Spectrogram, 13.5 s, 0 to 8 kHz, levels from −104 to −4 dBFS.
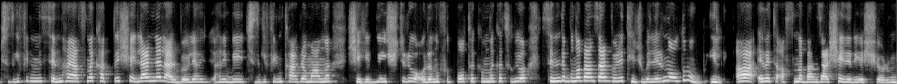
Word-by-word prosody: çizgi 245 +3 -9
filmin 305 -1 -4
senin 295 -2 -1
hayatına 300 0 +1
kattığı 320 0 -4
şeyler 325 0 +2
neler? 305 -11 +4
Böyle 235 +2 +1
hay 255 -1 -7
hani 255 -2 -2
bir 255 -1 -3
çizgi 225 -1 -9
film 265 +2 -6
kahramanı 275 0 0 0.2
şehir 230 -2 -3
değiştiriyor, 275 +1 -2
oranın 245 +3 +1
futbol 270 +1 -2
takımına 285 0 -3
katılıyor. 300 0 -3
Senin 315 0 +2
de 315 -4 -1
buna 340 +3 +3
benzer 350 -1 +5
böyle 310 +1 -1
tecrübelerin 270 +2 -2
oldu 345 +1 +1
mu? 260 - -2
Bu - - -25
il 240 -1 +1 0.2
a, 305 +3 +8
evet, 295 +2 +2
aslında 245 +1 -2
benzer 245 +1 +3
şeyleri 250 -3 0
yaşıyorum 230 -1 -2
275 Hz, 160 wpm, -24 LUFS, 245-305 Hz, 0.2 s, a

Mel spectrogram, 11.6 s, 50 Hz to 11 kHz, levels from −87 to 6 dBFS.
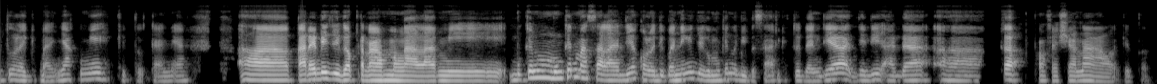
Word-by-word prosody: itu 155 - -12
lagi 145 -1 -6
banyak 170 +6 -6 0.2
nih, 200 +1 -4 0.2
gitu 150 +3 -20
kan - - -11
ya. 145 - -8 0.6
Eee, 165 -2 +5
karena 170 +2 +7
dia 205 - +7
juga 170 -2 +5
pernah 160 -1 +6
mengalami 150 -1 +3 0.6
mungkin 175 +7 0 0.2
mungkin 220 +4 0
masalah 180 -7 +1
dia 185 - 0
kalau 165 -3 -2
dibandingin 160 +6 -2
juga 155 - -4
mungkin 185 +4 -7
lebih 155 -3 -7
besar, - - -7
gitu, 155 0 -15
dan 140 -1 -3
dia 180 +3 +3 0.2
jadi 160 +2 -7 0.2
ada, 150 +2 -3 0.3
eee, 150 -3 -6 0.3
ke 180 - +3 0.3
profesional, 145 -3 -5
gitu. - - -22
160 Hz, 165 wpm, -23 LUFS, 150-175 Hz, 0.6 s, karena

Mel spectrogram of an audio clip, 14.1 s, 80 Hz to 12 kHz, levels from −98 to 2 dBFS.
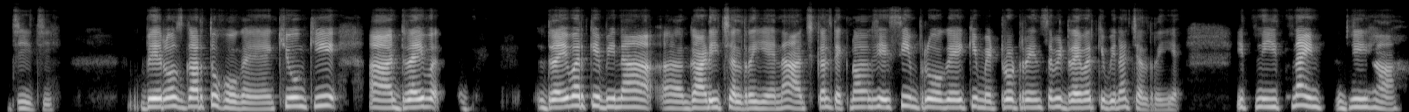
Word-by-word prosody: जी, 195 +1 -7
जी, 155 -1 -14 0.9
बेरोज़गार 250 0 +5
तो 295 - +2
हो 210 -5 -1
गए 185 -1 -4
हैं 185 0 -5
क्योंकि 265 +1 +2 0.4
अ, 220 -2 +3
ड्राइवर 230 +3 +3 1.1
ड्राइवर 245 +6 +5
के 275 -1 +4
बिना 245 0 0 0.2
अ, 200 -1 -5
गाड़ी 215 +1 +3
चल 205 -1 -1
रही 195 0 -2
है 190 0 -3
ना 225 +1 -1
आजकल 195 +5 -5
टेक्नोलॉज़ी 235 +3 -2
ऐसी 230 +5 -2
इम्प्रूव 240 -2 +1
हो 220 - 0
गई 225 0 +1
है 225 - +1
कि - - +1
मेट्रो 205 +4 -1
ट्रेन 225 0 -2
सभी 245 +1 0
ड्राइवर 215 +2 +1
के 225 - -3
बिना 230 +2 -4
चल 195 -6 -7
रही 155 -1 -12
है 155 - -13 0.6
इतनी 240 +1 -3
इतना, 265 +5 -1
इन 250 -5 +2 0.2
जी, 235 +4 -1
हाँ। 180 -4 -5
225 Hz, 175 wpm, -23 LUFS, 205-245 Hz, 1.1 s, बेरोज़गार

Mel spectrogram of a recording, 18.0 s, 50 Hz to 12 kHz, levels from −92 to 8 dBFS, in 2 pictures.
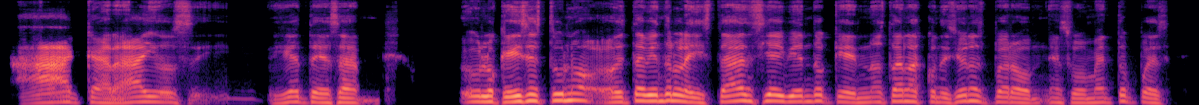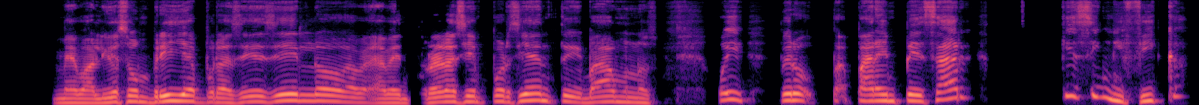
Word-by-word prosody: Ah, 165 - +4
caray, 160 +3 +1
o 155 -1 -4
se 280 - -11 0.3
fíjate, 150 +3 -2
o - - -1
sea, 140 0 0 0.8
lo 170 0 +3
que 160 - +4
dices 180 +2 +7
tú, 205 +2 +4
¿no?, 210 0 +4
ahorita 195 0 0
viendo 190 +1 +6
la 190 -4 +5
distancia 180 +6 +1
y 180 - +4
viendo 175 +2 0
que 155 -3 -1
no 150 +2 -5
están 180 +3 -1
las 175 -4 0
condiciones, 170 +4 -2
pero 155 -4 -1
en 145 -1 -8
su 140 - -7
momento, 140 +5 -5
pues, 140 -5 -6 0.6
me 135 +1 -3
valió 135 +3 -1
sombrilla, 180 +2 +3
por 150 +1 -6
así 140 +1 -3
decirlo, 190 +1 +1
aventurar 140 0 -3
al 170 - +2
100% 180 +5 -1
y 165 -4 -2
vámonos. 155 -2 -5 0.4
Oye, 220 0 -3 0.2
pero 210 0 +1
pa - - -12
para 195 -1 0
empezar, 210 - 0 0.7
¿qué 350 -1 -2
significa 210 - -1
170 Hz, 155 wpm, -22 LUFS, 150-195 Hz, 0.8 s, dices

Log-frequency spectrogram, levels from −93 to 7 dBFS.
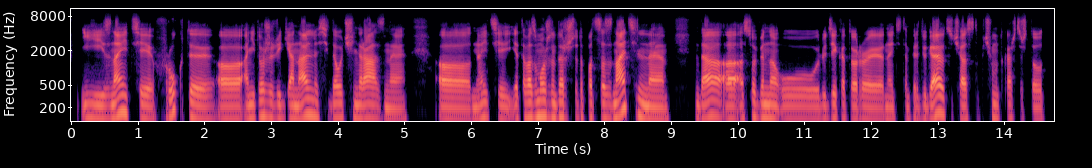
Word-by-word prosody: И, 115 -1 -2
знаете, 115 -2 +1
фрукты, 120 - -1
а, 110 0 +3
они 115 +1 -1
тоже 130 0 -3
регионально 115 +5 +1
всегда 120 0 -3
очень 120 -1 -3
разные, 100 -4 +1 0.5
а. 100 -1 +3
Знаете, 110 +2 -4
и 100 - -8
это, 120 +2 -5
возможно, 125 0 +1
даже 125 -1 0
что-то 125 - -5
подсознательное, 115 - +1 0.4
да, 115 +5 +4
о 110 0 +4
особенно 115 -1 -1
у 110 0 -5
людей, 110 +2 -3
которые, 105 -2 0
знаете, 105 0 -6
там 105 - -11
передвигаются 110 +7 +3
часто, 110 -2 -1
почему-то 110 +1 -9
кажется, 115 -2 -6
что 105 -1 -6
вот 100 - -7
110 Hz, 130 wpm, -24 LUFS, 105-120 Hz, 0.5 s, да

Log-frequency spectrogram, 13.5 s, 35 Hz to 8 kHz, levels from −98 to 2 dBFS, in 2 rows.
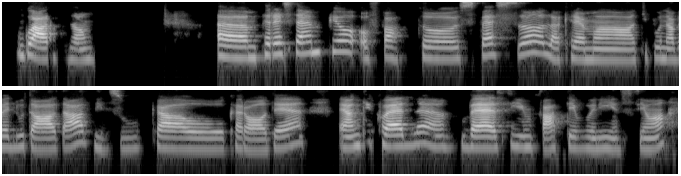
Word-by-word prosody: Guarda 205 -5 +5 1.3
Uhm, 220 -2 +4
per 265 +4 -4
esempio 310 +4 -1
ho 305 -2 -6
fatto 215 -2 -6
spesso 260 +4 -4 0.2
la 210 -8 -6
crema, 195 -2 -2
tipo 215 - -21
una 195 -2 -4
vellutata 200 +3 -1
di 195 -3 -22
zucca 185 0 -2
o 175 0 -11
carote 185 +6 -4 0.3
e - - -4
anche 220 +7 +1
quelle 215 -2 +2
beh, 195 -1 +6
sì, 215 +2 -17
infatti 200 -1 -4
è - - -12
buonissima! 185 -1 -9
205 Hz, 105 wpm, -23 LUFS, 190-225 Hz, 1.3 s, beh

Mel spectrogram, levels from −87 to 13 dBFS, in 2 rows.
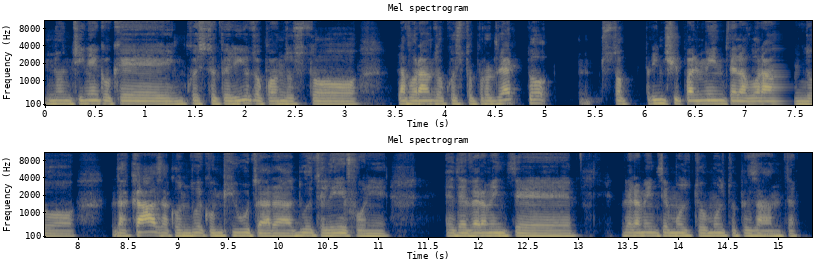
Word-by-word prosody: non 120 -1 0
ti 120 +2 -1
nego 120 -1 0
che 110 +2 -4 0.5
in 110 0 -1
questo 115 +1 -3
periodo, 115 +2 0
quando 110 0 0
sto 110 0 -1 0.4
lavorando 115 0 +3
a - - -3
questo 110 0 -3
progetto, 130 +4 -2 0.3
mhmm, 65 -1 -15
sto 115 -1 -6
principalmente 120 -2 +1
lavorando 105 -2 0 0.3
da 110 -1 -2
casa 125 +1 +4
con 110 +1 +1
2 115 +1 +1
computer, 110 -1 +1
2 115 +1 +1
telefoni 105 -2 0 0.5
ed 110 -1 -1
è 110 - +3
veramente 105 -2 +2 0.4
veramente 115 0 0
molto, 110 -1 +1
molto 110 -1 0
pesante. 100 -2 0
110 Hz, 120 wpm, -22 LUFS, 105-115 Hz, 0.5 s, casa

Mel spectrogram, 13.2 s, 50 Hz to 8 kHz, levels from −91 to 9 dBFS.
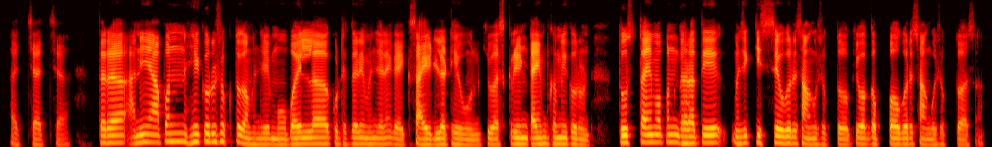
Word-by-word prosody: अच्छा, 110 0 -8
अच्छा. 105 +1 -12 0.5
तर 140 0 +3
अ 145 0 +6
आणि 145 +4 +1
आपण 165 +3 +1 0.2
हे 160 +2 +2
करू 165 -1 +2
शकतो 160 -1 -2
का 130 - +2
म्हणजे 115 0 -4
मोबाईलला 120 +3 +2 0.2
कुठेतरी 120 0 -3
म्हणजे 120 0 -3
नाही 125 +2 -3
का 115 - 0
एक 105 -1 -4
साईडला 110 +1 +3
ठेवून 105 -3 -4
किंवा 110 0 -1
स्क्रीन 120 0 +1
टाईम 120 +1 +6
कमी 125 -1 0
करून 110 -4 -3 0.4
तोच 145 0 +3
टाईम 155 -1 +6
आपण 155 +1 -1
घरात 135 -1 +3
ते 145 -1 +6 0.3
म्हणजे 135 0 -2
किस्से 145 0 +2
वगैरे 135 -1 +2
सांगू 115 -2 -1
शकतो 110 0 -5
किंवा 120 -1 0
गप्पा 120 +1 -1
वगैरे 115 +1 0
सांगू 110 -2 -4
शकतो 110 0 -11
असं? 100 -1 -9
120 Hz, 180 wpm, -26 LUFS, 110-140 Hz, 0.5 s, अ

